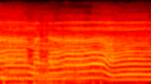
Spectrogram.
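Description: A single drawn-out buzzy tone that slides down to a lower note about one and a half seconds in and then starts to fade: a descending wrong-answer sound.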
